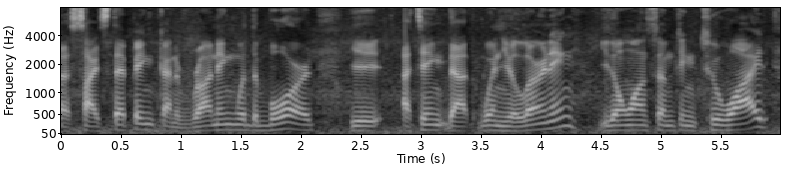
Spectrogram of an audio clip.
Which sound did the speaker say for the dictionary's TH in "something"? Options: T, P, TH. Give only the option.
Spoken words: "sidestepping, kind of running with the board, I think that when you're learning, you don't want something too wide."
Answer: TH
